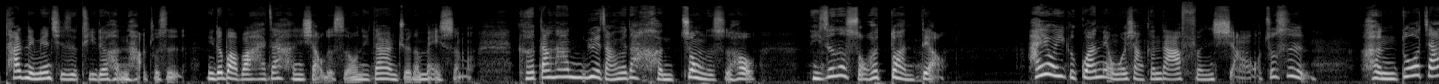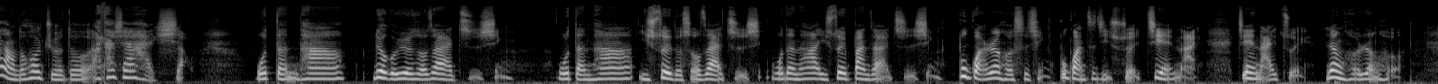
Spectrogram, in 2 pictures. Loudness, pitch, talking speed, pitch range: -22 LUFS, 265 Hz, 280 characters per minute, 240-310 Hz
